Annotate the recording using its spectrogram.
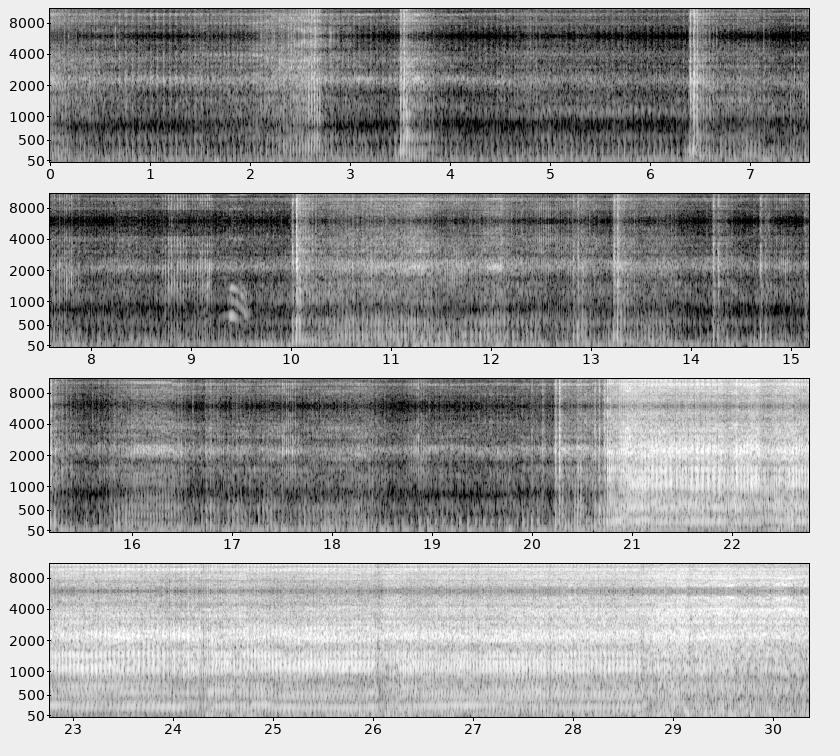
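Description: KTM single-cylinder off-road motorcycle idling, with a few sharp knocks. About two-thirds of the way through it is opened up to full throttle, and the engine note climbs and steps through gear changes as the bike accelerates hard, with wind rushing over the helmet-camera microphone.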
